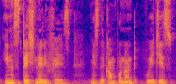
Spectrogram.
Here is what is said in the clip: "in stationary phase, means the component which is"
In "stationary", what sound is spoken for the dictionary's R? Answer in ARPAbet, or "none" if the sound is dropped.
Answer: R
